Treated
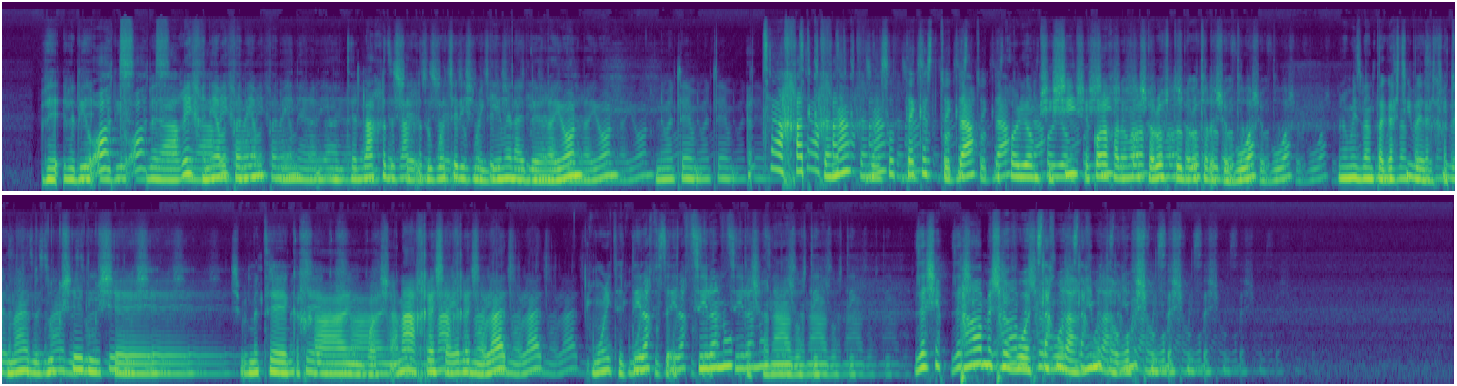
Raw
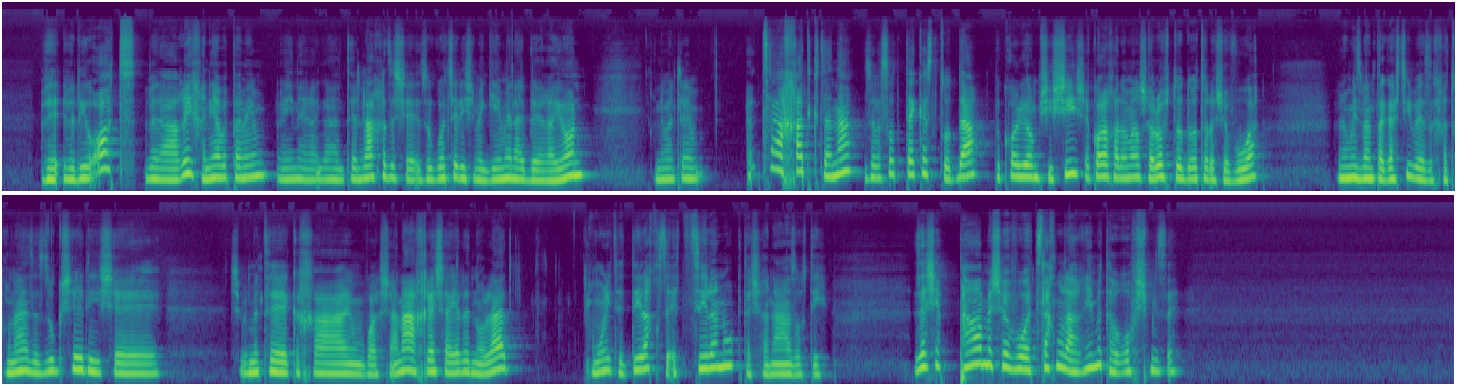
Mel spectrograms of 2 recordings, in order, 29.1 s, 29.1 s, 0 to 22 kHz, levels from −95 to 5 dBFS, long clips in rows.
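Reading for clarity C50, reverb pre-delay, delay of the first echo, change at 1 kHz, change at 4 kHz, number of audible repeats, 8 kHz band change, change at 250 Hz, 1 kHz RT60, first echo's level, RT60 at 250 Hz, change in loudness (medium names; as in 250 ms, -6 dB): no reverb, no reverb, 360 ms, +1.0 dB, +1.0 dB, 3, +1.0 dB, +1.0 dB, no reverb, -7.0 dB, no reverb, +0.5 dB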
